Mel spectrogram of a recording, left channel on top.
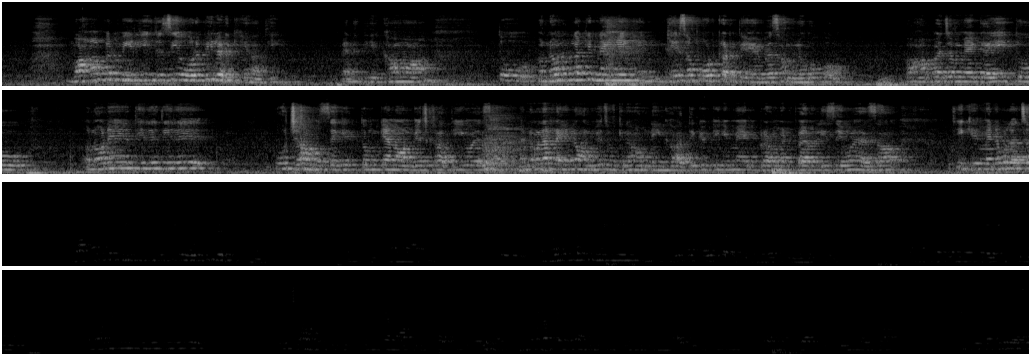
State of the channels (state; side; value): quieter; right; 37.2 dB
